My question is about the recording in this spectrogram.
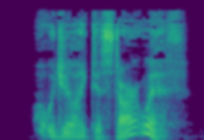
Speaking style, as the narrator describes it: I whispered in her ear

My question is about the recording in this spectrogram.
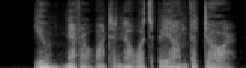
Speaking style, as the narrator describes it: Telson whispered

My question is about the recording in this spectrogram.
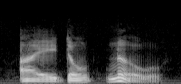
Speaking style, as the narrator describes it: Thrawn said slowly

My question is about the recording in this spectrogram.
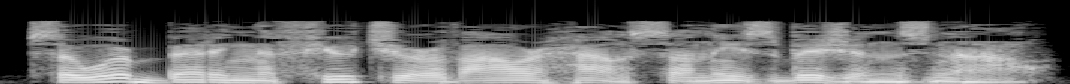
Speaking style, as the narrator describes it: Adolin said flatly

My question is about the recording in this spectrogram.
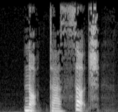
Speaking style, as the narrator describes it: I said slowly

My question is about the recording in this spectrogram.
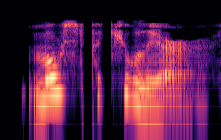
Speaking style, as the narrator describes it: he murmured

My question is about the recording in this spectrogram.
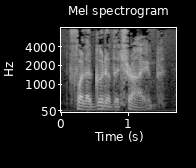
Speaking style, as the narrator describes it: Stilgar growled

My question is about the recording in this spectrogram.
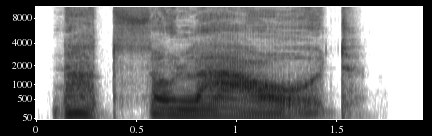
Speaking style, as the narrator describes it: the voice hissed

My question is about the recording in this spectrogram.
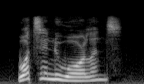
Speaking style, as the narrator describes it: Chris asked sharply

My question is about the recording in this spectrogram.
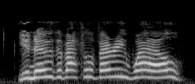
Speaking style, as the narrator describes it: I shouted above the noise

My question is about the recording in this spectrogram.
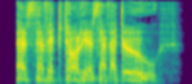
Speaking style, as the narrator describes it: the Sticksnare hissed

